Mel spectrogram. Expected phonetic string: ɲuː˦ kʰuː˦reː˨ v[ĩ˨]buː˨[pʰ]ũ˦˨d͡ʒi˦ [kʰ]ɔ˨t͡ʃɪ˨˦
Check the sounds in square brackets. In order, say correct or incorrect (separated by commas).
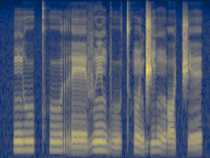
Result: incorrect, incorrect, incorrect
